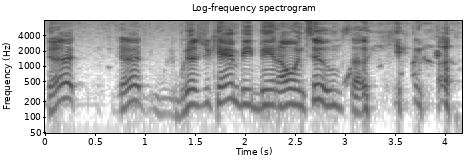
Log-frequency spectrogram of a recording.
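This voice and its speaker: A man's voice: sits high, animated, normal speed. A man who is a guest from another podcast, chatting casually over a video call, joking and repeating his own phrases. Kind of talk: casual sports podcast chat.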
